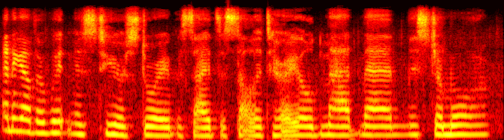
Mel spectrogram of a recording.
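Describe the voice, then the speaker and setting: A skeptical Scottish lawman who brushes off every claim with curt scorn, as a woman reads him aloud from a game. The voice sits at a middle pitch for a woman, and the accent is rough and put on. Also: fairly even intonation, fast talker, natural voice. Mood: scornful. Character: skeptical dismissive male Scottish police officer. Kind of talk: reading game dialogue aloud.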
